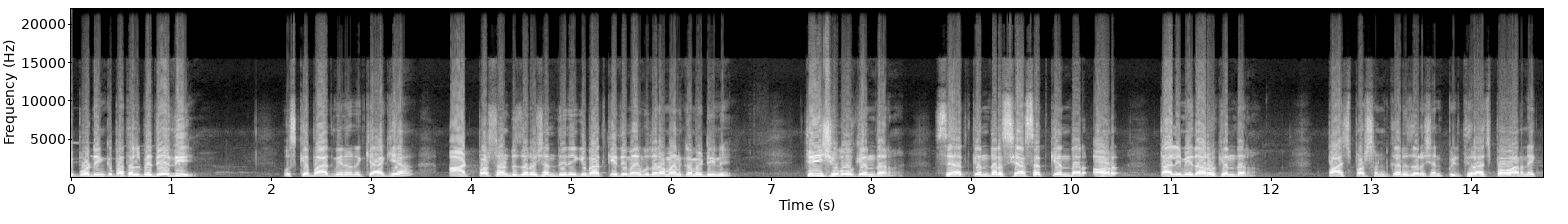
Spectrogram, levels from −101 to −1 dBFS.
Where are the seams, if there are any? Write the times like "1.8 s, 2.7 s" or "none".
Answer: none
